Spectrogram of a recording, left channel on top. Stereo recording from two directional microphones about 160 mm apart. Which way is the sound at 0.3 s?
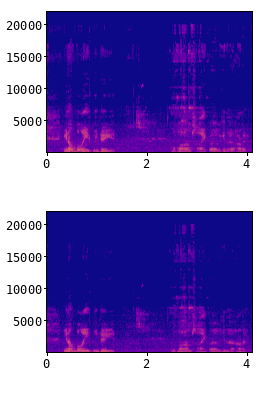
15° right (ahead or behind).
